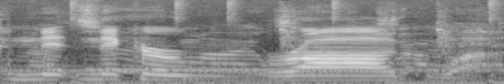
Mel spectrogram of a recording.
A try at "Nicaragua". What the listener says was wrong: Yeah, don't space that out. Yeah, say it all at once.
